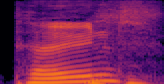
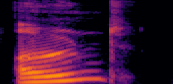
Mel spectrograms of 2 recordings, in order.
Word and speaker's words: pwned: Pooned? – Don't you mean bone? – It's P-N-P-00-D. – Actually, you'll find that pwned is actually pronounced owned.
